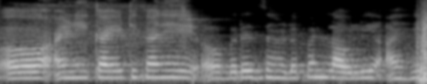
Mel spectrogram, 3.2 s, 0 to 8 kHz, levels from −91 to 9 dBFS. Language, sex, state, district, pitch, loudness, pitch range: Marathi, female, Maharashtra, Pune, 235 Hz, -18 LUFS, 220-240 Hz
